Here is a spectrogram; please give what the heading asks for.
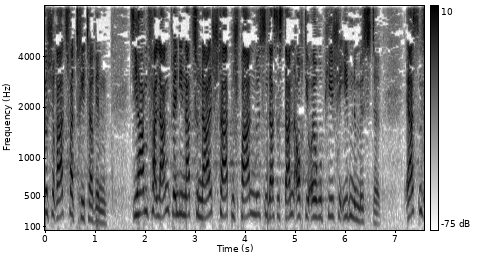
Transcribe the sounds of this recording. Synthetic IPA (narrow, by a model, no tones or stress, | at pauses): ɪʃəʁaːt͡sfɛɐtʁ̥eːtəʁɪn | z̥iːhaːbm̩fɛɐlaŋtv̥ɛndiːnat͡sjonaːlʃtaːtn̩ʃpaːʁənmʏsn̩d̥asɛsd̥ana̰ʊxd̥iːʔɔʏʁopʰɛːɪʃəʔeːbənəmʏstə | ʔeːɐstn̩s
